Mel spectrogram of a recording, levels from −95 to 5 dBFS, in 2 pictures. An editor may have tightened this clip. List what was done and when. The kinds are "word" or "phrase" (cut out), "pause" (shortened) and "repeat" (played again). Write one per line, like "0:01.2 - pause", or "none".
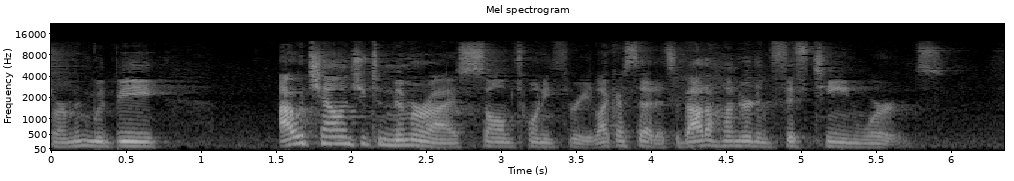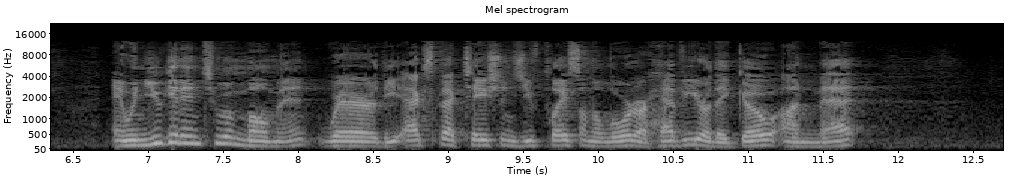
none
